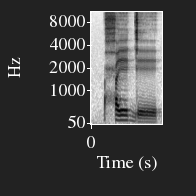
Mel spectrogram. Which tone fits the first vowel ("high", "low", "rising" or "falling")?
high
